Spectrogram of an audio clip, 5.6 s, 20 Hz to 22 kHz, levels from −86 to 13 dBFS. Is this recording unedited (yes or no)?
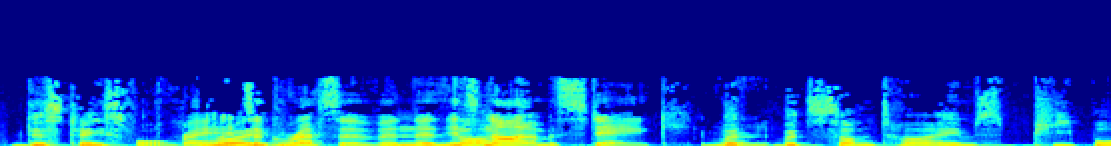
yes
